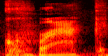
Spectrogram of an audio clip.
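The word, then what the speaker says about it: craic: Well, it's spelled crack with a Q, like crack, like CRAIQ.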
